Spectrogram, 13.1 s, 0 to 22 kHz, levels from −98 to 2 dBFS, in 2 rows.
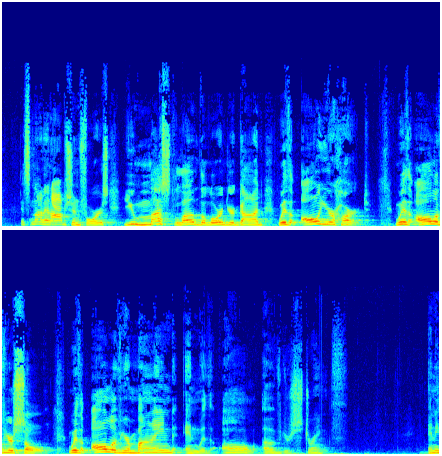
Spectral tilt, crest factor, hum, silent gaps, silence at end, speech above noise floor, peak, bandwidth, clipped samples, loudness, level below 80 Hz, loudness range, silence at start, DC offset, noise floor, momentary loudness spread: -5.5 dB/octave; 18 dB; none; none; 0 s; 35 dB; -10 dBFS; 16 kHz; under 0.1%; -27 LUFS; -56 dBFS; 12 LU; 0.3 s; under 0.1%; -62 dBFS; 15 LU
